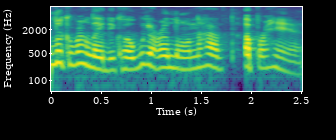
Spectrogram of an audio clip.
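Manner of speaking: ordinary talk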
